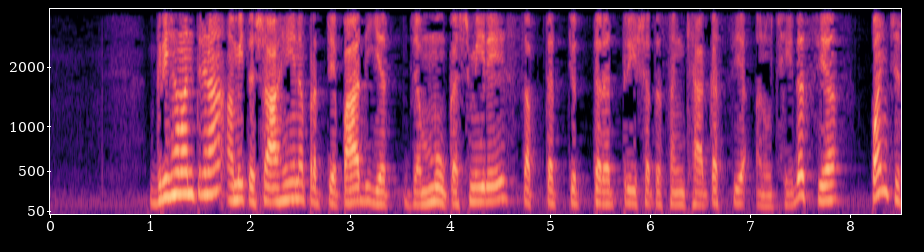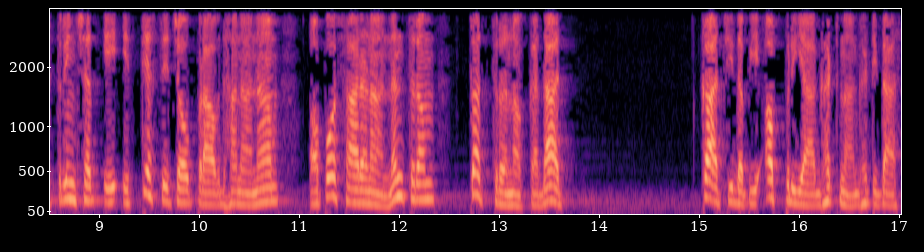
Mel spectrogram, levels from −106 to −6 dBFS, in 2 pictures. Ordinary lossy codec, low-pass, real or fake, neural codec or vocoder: none; 3.6 kHz; real; none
